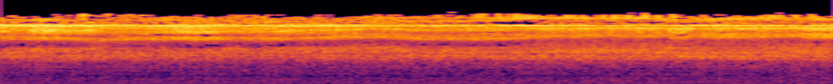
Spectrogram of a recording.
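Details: Ultrasonic dental scaler during a dental cleaning (airflow dental hygiene session): steady high-pitched squealing hiss with water spray noise.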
